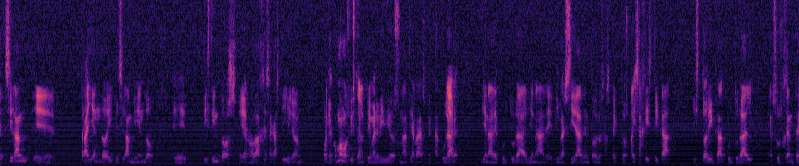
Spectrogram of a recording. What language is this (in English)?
Spanish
